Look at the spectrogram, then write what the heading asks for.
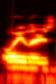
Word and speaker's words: Euler's: That's pronounced Euler's number.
